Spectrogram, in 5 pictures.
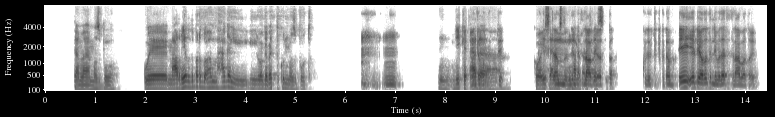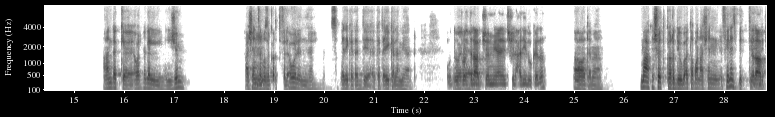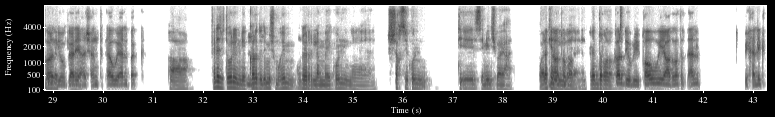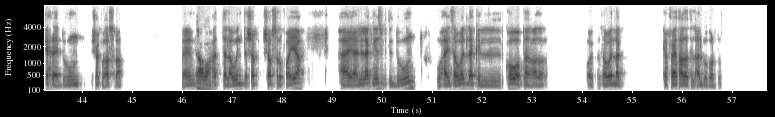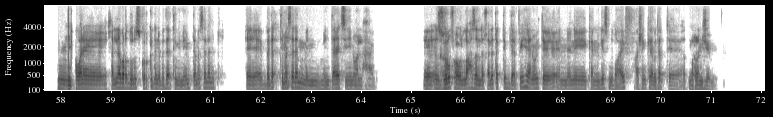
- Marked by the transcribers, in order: other background noise; unintelligible speech; in English: "الgym"; in English: "gym"; in English: "كارديو"; in English: "كارديو"; in English: "الكارديو"; in English: "الكارديو"; in English: "gym"
- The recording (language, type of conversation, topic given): Arabic, unstructured, إيه هي العادة الصغيرة اللي غيّرت حياتك؟
- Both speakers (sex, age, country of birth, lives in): male, 18-19, Egypt, Egypt; male, 20-24, Egypt, Egypt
